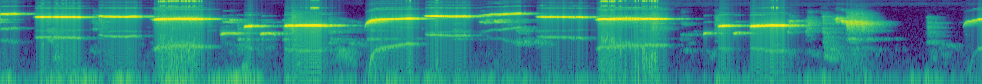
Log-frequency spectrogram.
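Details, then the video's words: Song of a bred Russian canary in Miami, Florida, made as a training recording: a string of pure whistled tones stepping between pitches, rising slides and short sustained notes, separated by short pauses, no other sounds. "Canary Singing Birds sounds | Melodies Russian Canary Bird Sounds"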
